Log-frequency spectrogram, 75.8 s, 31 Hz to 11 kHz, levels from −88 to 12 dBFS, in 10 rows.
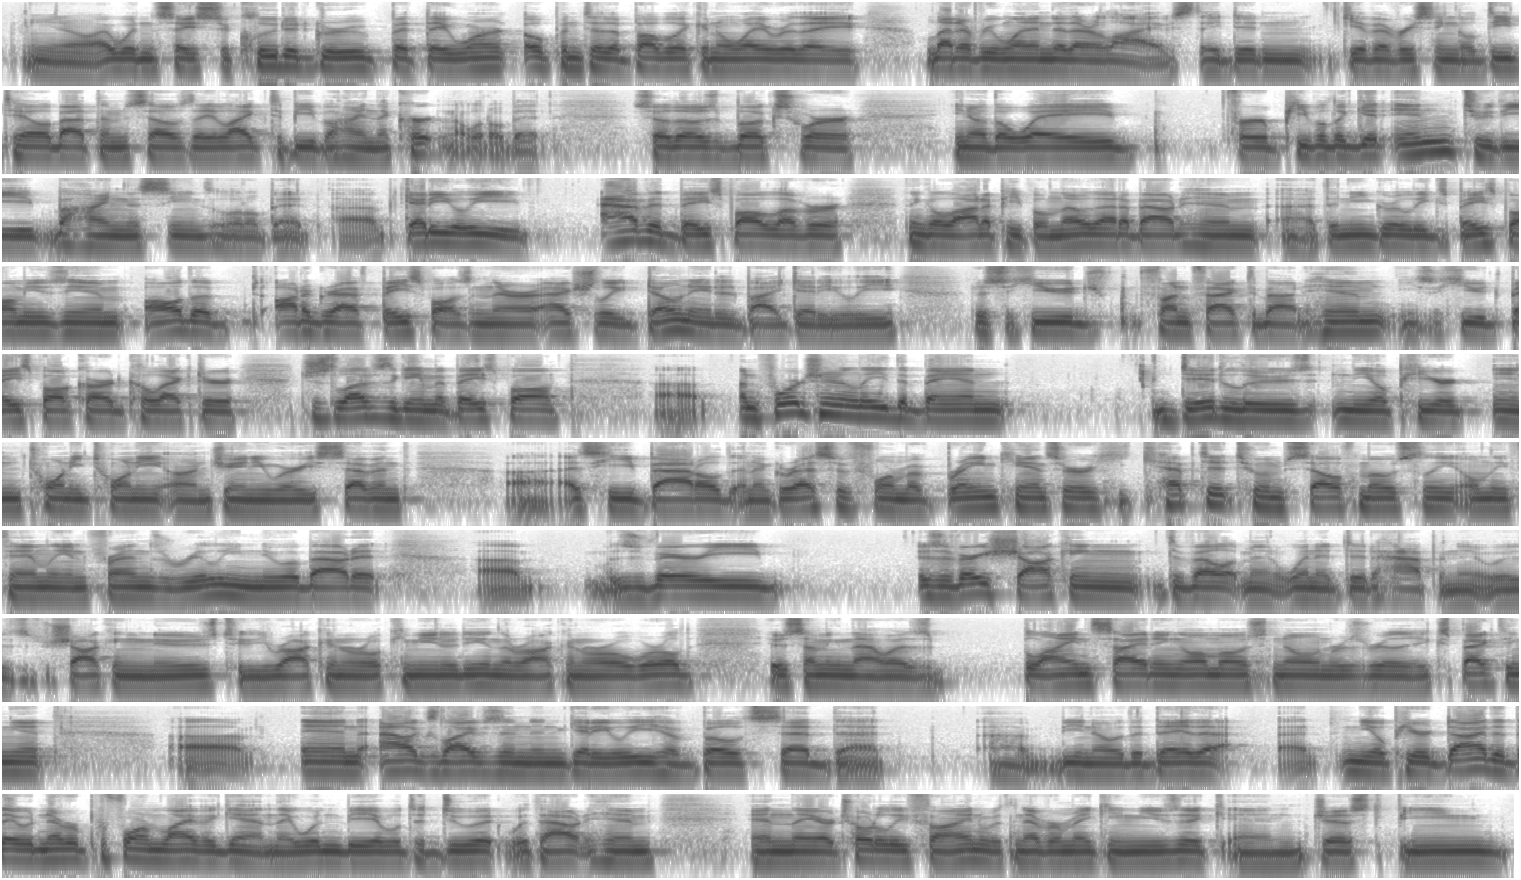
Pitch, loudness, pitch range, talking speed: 105 Hz, -23 LUFS, 100-110 Hz, 195 wpm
